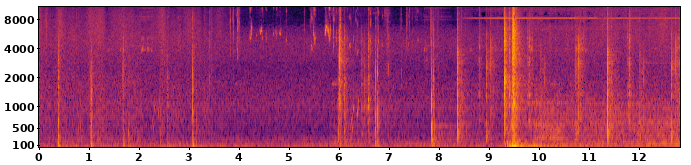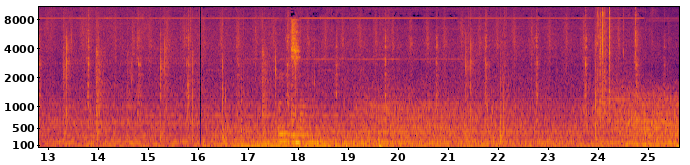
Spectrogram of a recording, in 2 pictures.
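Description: A young man talks quietly into a microphone.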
